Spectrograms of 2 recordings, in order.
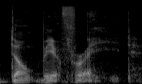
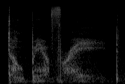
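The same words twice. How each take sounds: First: Much softer, lower, gently comforting; soft reassurance. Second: Whispered reassurance. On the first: Jesus gently reassuring the fallen John, softly. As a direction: say it low and soft to calm him. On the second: Jesus whispering comfort to the terrified John, whispered. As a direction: whisper it to calm a frightened friend. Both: Acted.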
